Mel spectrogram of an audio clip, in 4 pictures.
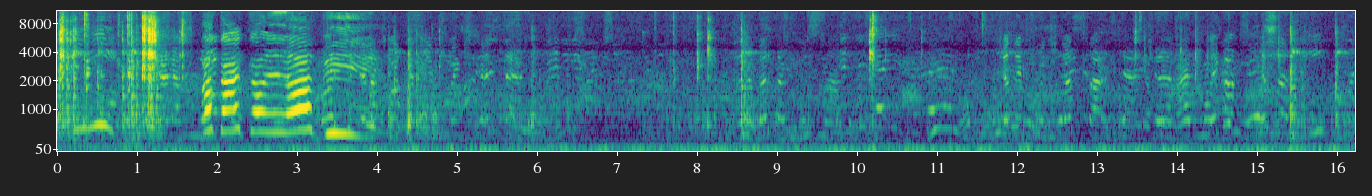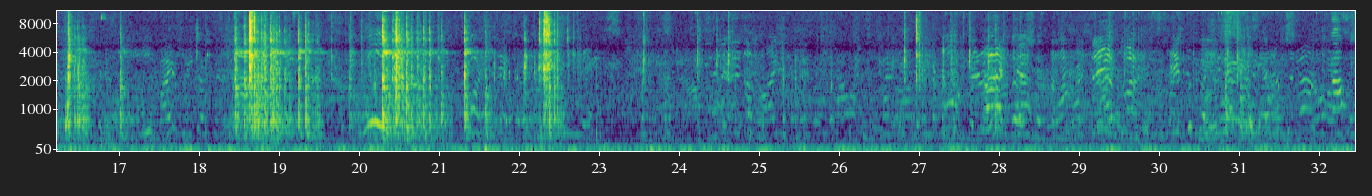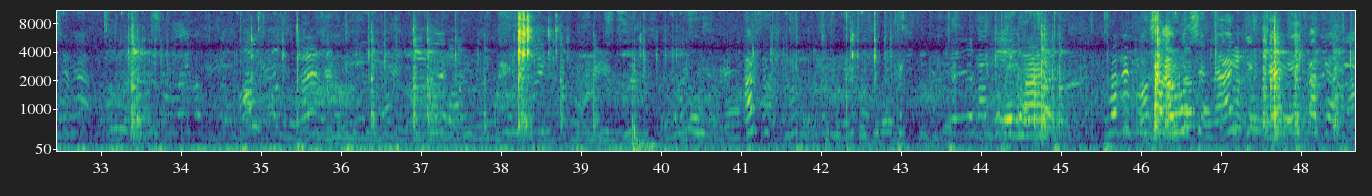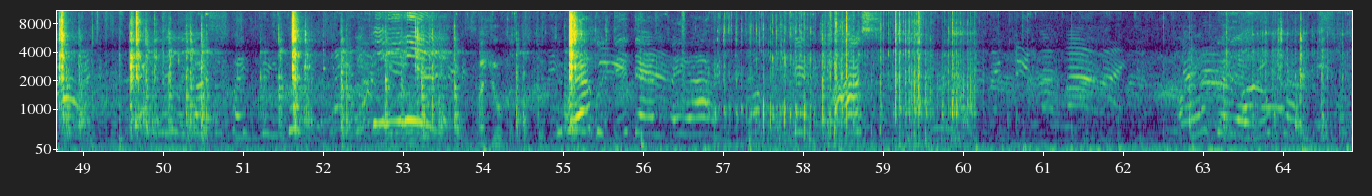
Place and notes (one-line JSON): {"title": "Utena, Lithuania, another kids playground", "date": "2021-05-16 16:20:00", "description": "Quarantine is still in action in Lithuania, however people are people and kids playgrounds are full of kids. Sennheiser ambeo headset recording.", "latitude": "55.50", "longitude": "25.60", "altitude": "102", "timezone": "Europe/Vilnius"}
